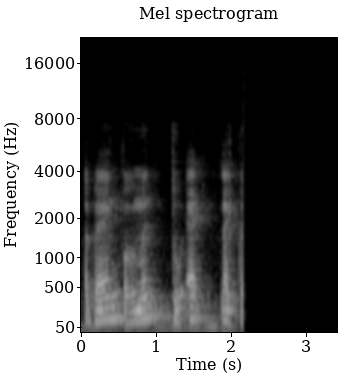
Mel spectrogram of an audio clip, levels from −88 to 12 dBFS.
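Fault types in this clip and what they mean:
Damaged data in a compressed stream: corrupted bytes made the decoder misread a frame and lose sync, producing a brief disruption of about 16 ms at 0.58 s. The waveform shows a jagged discontinuity.
Cut-off end: the final buffers never reached the output, so the speech halts mid-sound at 2.16 s and drops straight to digital silence with no decay. The waveform ends abruptly in a flat line, and the spectrogram shows a hard vertical edge followed by blankness.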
